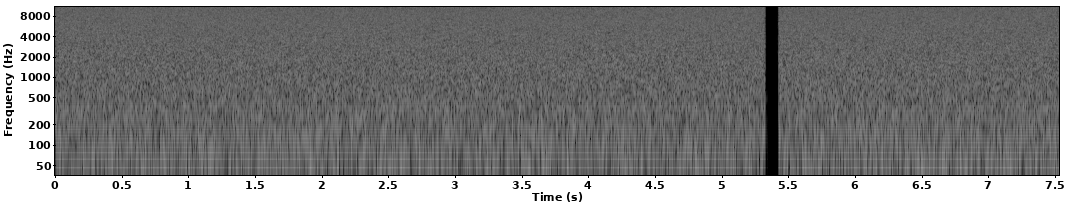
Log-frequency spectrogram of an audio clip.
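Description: A steady, even hiss plays from a loudspeaker and breaks off for a split second.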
